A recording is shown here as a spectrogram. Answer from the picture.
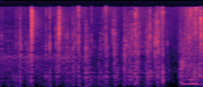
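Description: Cross stitch charts and kit packaging rustling and crinkling as they are handled, a quick run of light crackles.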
